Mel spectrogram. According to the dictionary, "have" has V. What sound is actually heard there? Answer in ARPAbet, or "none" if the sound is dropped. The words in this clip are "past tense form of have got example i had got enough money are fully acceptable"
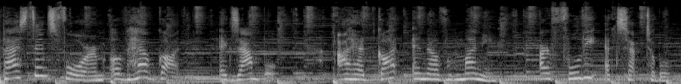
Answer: V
